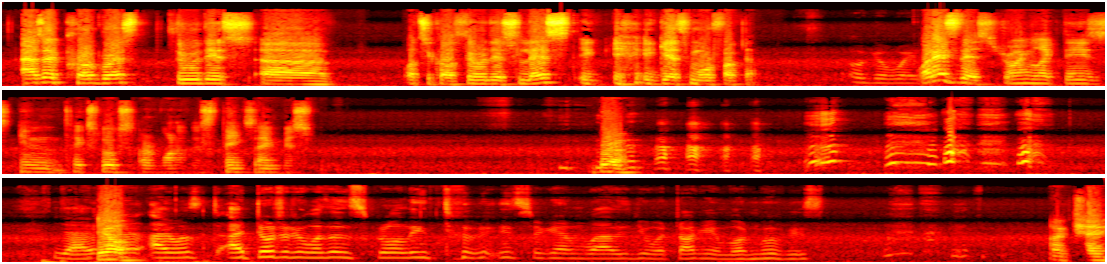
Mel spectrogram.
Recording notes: Sorry for the bad audio quality. I fucked up when recording.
